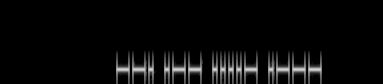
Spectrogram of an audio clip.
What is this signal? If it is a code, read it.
Morse code, heard as a keyed tone, about 30 wpm, 700 Hz. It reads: GW4J
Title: Call Signs Repeated 2x - 30wpm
